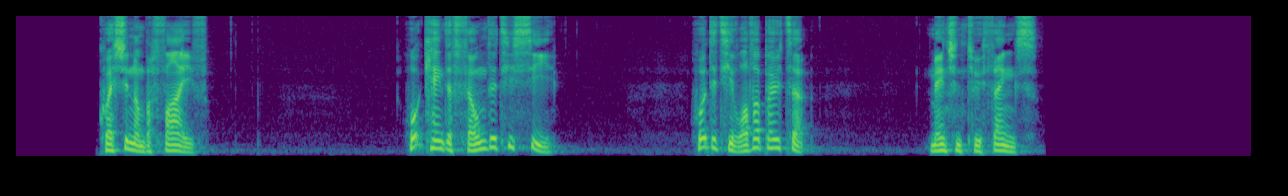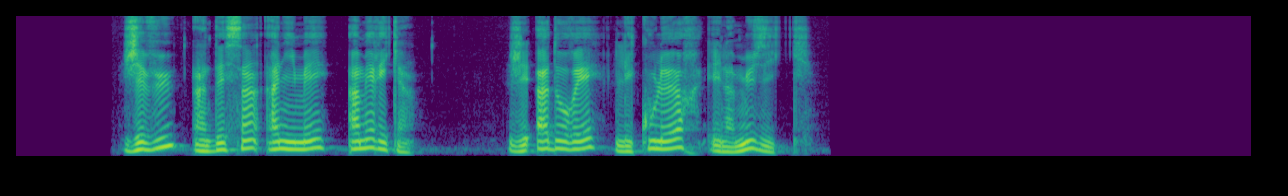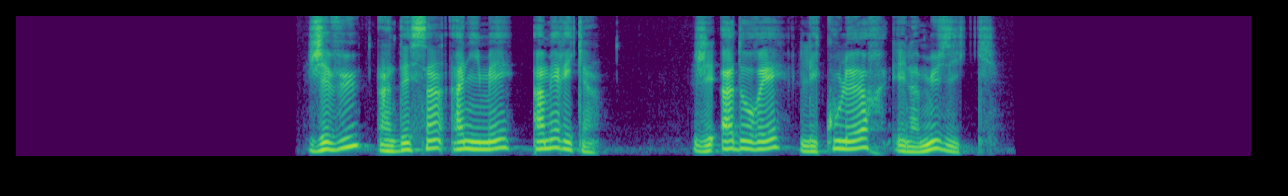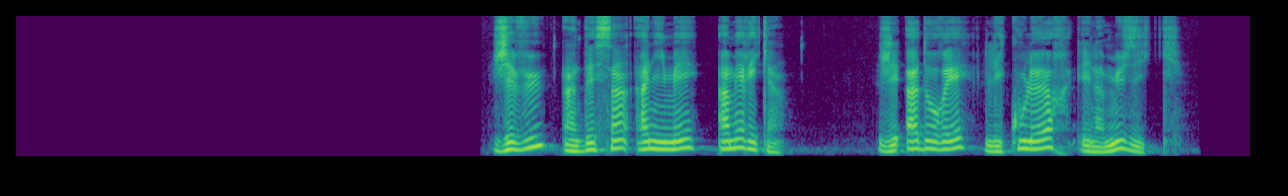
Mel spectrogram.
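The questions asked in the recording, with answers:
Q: What kind of film did he see?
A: An American cartoon

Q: What did he love about it?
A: The colours and the music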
